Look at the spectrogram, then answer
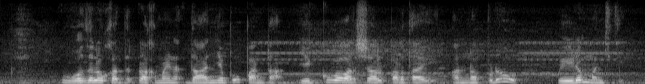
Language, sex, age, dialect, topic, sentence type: Telugu, male, 31-35, Utterandhra, agriculture, statement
